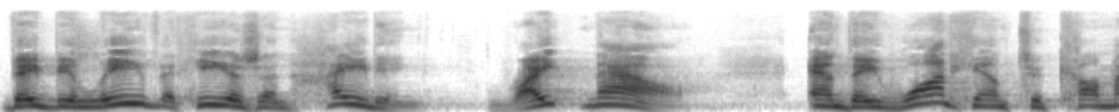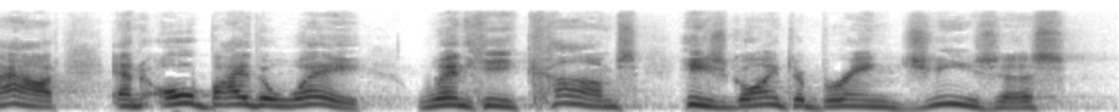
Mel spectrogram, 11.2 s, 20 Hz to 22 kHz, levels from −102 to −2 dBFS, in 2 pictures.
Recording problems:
garbled, watery; slightly; nothing above 14.5 kHz

